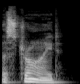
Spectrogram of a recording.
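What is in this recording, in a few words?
"astride", British English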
